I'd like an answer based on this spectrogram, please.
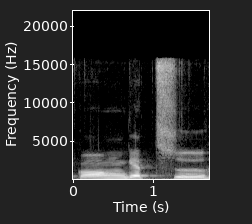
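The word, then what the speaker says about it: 今月: ini kanji ada yang tahu gak ini kanji konggetsu artinya bulan ini konggetsu Ini bacanya minasang konggetsu terus nomor dua ini bacanya RSU bulan depan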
